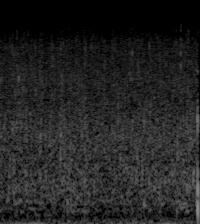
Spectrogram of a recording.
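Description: Near silence: a faint, steady hiss.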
